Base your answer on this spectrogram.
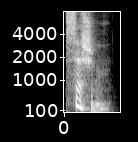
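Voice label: "session", British English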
